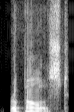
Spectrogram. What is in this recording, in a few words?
"riposte", American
